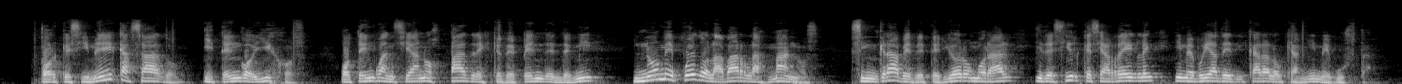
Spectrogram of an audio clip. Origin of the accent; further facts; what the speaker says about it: Argentina; En mis viajes y también en mi país, en Argentina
